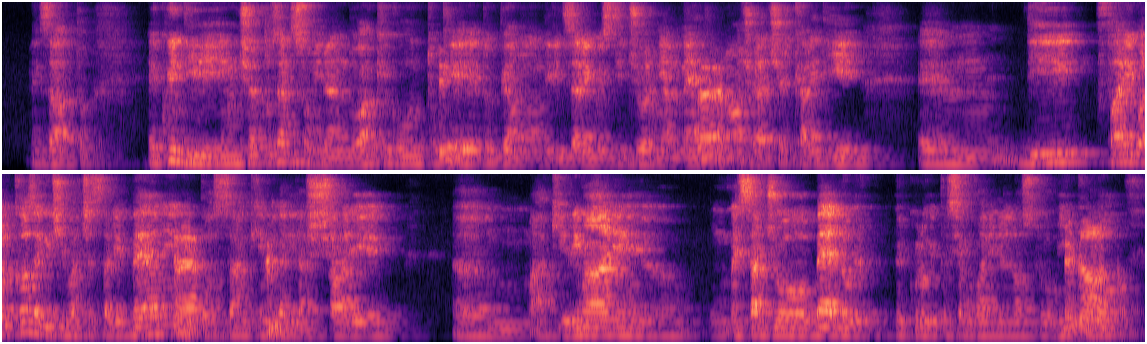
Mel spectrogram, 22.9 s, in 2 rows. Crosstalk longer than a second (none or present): none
